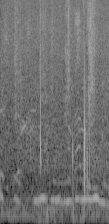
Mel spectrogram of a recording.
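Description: A person's voice holding one long, steady low note through the second half, like a drawn-out hum or call, over a steady low rumble.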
